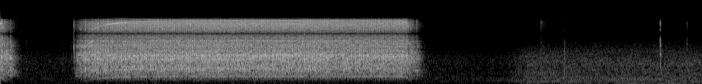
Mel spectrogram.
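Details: Class 2 double-insulated electric hedge trimmer after repairing its cut flex with a flex connector, tested on a table: a bright, even high-pitched buzz for about three seconds with a clean stop; the motor and blades are healthy.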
